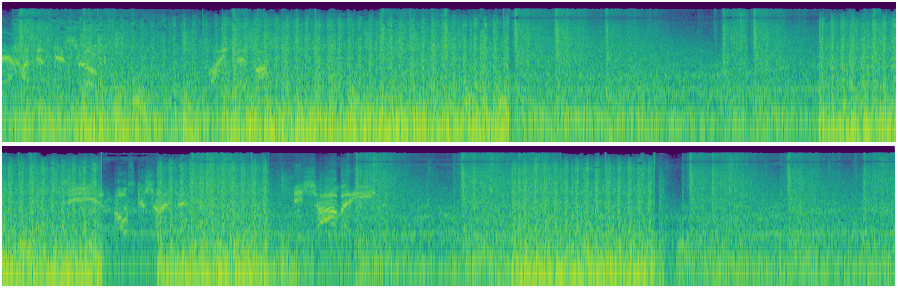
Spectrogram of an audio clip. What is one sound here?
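Flak shells burst with dull booms.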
